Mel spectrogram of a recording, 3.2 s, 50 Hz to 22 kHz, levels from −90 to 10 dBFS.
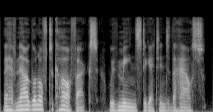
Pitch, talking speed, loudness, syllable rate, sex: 125 Hz, 265 wpm, -16 LUFS, 6.0 syllables/s, male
